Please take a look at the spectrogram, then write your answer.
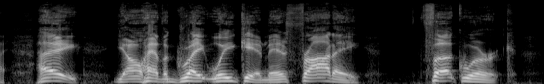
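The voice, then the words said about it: Rock radio DJ voice. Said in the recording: “I like my rock radio voice guy.”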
